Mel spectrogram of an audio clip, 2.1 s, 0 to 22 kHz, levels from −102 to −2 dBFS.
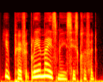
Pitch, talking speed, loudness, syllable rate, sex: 220 Hz, 175 wpm, -14 LUFS, 5.8 syllables/s, female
